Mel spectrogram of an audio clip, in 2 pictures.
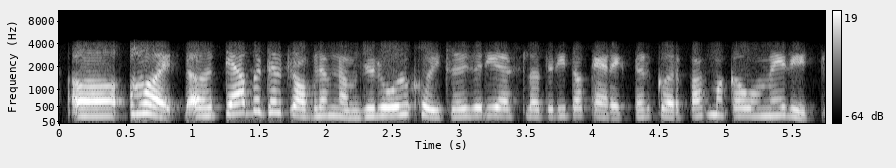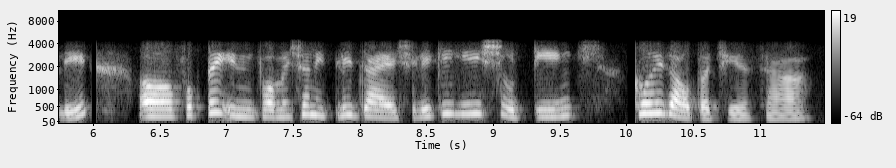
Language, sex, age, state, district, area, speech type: Goan Konkani, female, 30-45, Goa, Ponda, rural, conversation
